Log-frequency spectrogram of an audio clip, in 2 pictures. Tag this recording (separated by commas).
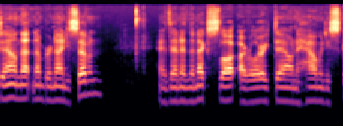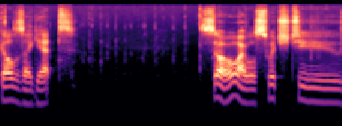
Computer keyboard, Typing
